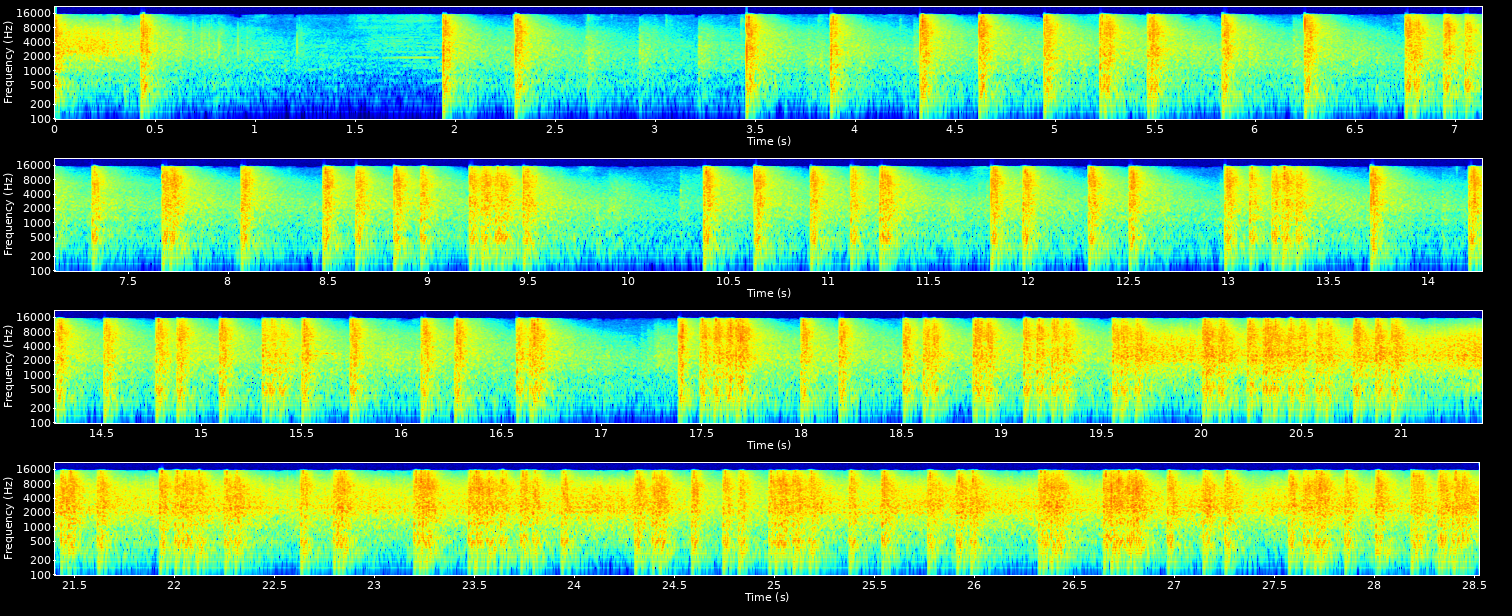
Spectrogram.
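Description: Fireworks display going off in rapid sharp bangs, several a second, after a brief lull about a second in. From about two-thirds of the way through, the reports run together into a dense, near-continuous barrage.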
